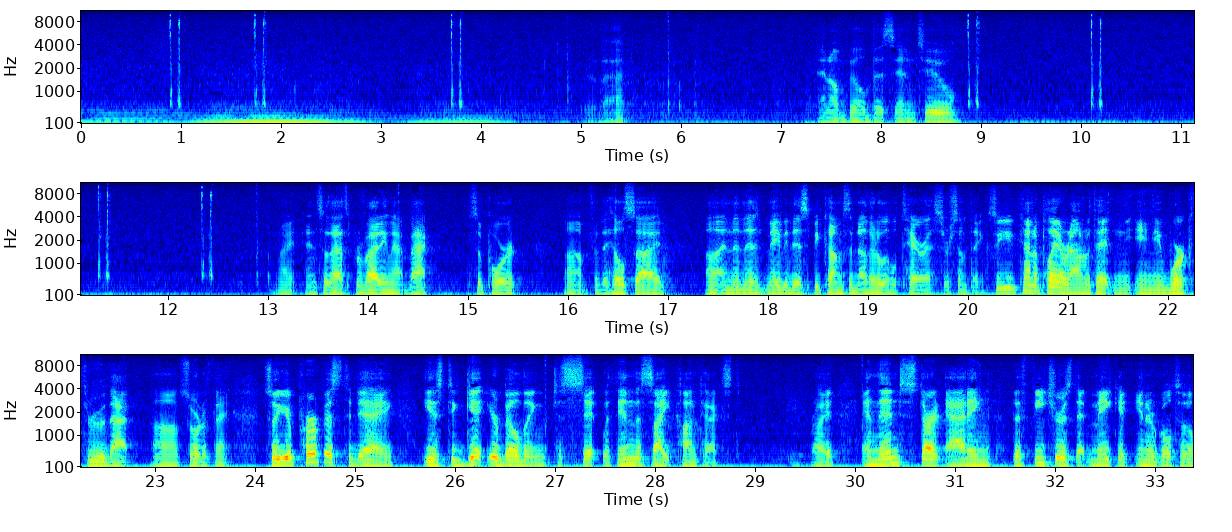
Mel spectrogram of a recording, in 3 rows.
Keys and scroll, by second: 4.4 Delete.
